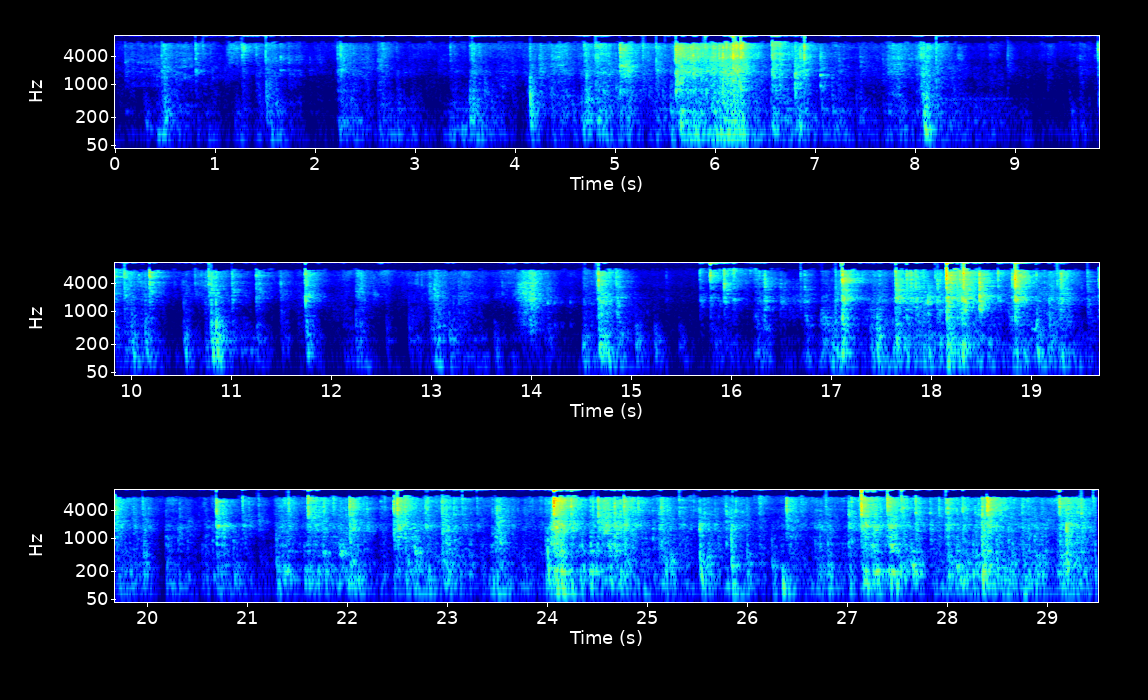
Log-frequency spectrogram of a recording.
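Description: Irregular rustling, scraping and clicking of electrical cables being handled and pushed into a breaker panel, with a quieter lull around the middle and busier handling in the second half.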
